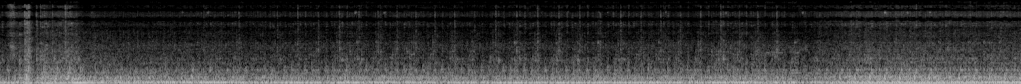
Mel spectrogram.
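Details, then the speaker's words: 1979 Chevy C30 V8 first start after sitting eight years in a field: fires up and settles into a steady, even idle with no obvious knock or miss; owner notes power steering not working and many exhaust leaks. "so a okay yeah first time running eight years i've been sitting for eight years fires up in oh idols"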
